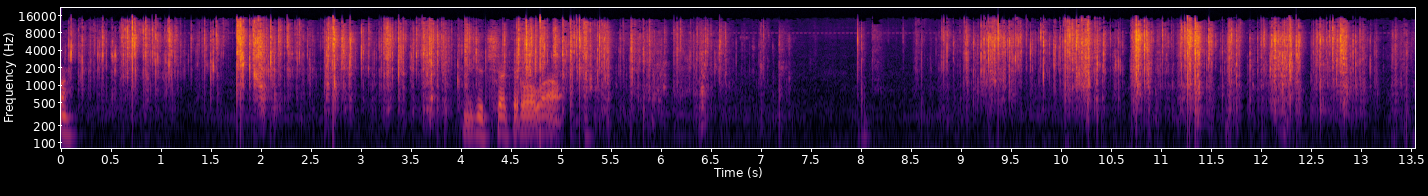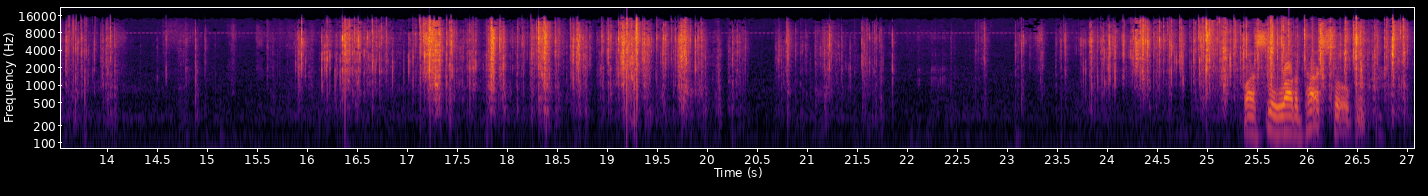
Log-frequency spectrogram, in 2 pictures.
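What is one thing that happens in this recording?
Foil card wrappers crinkle and tear close by.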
